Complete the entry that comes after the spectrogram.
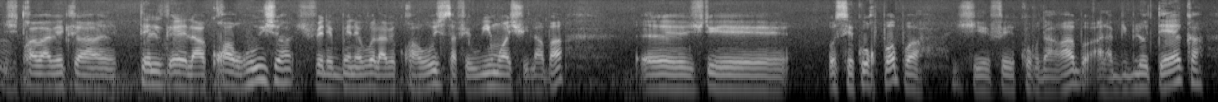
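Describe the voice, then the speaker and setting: Speaking at a very slow pace with long, frequent pauses, a man talks in a fairly low voice over noticeable background noise. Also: ordinary pitch variation. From Mali. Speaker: migrant volunteer. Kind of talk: field interview.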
